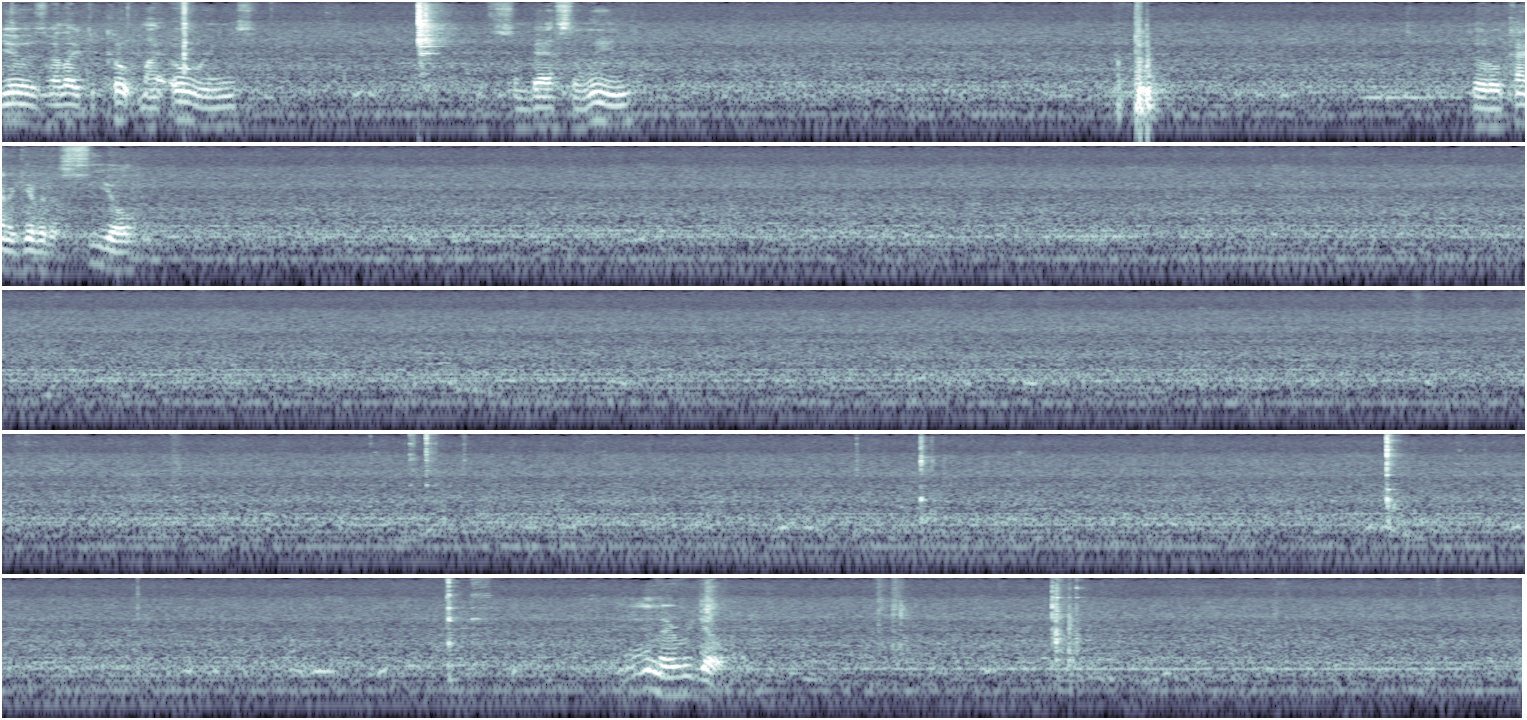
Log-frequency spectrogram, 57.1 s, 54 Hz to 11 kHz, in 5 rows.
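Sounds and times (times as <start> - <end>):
steady mechanical hum: 0.0 - 57.0.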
